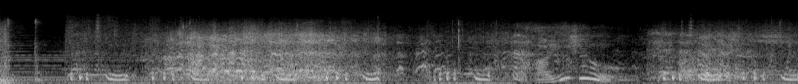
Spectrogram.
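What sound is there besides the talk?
pigeon cooing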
